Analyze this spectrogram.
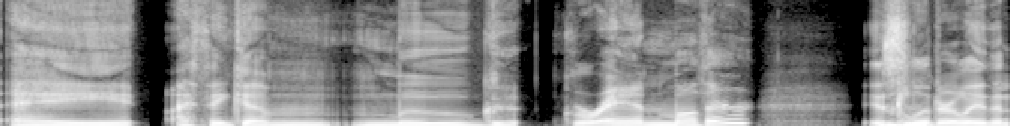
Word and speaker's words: Moog: i think that uh synthesizer aficionados will insist it's called moog oh yes sorry the moog grandmother is just not how it's spelled so really kind of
